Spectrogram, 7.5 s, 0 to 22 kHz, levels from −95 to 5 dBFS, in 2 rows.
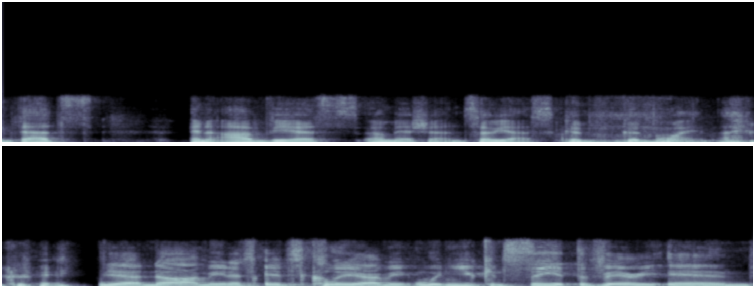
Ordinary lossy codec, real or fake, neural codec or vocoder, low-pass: Opus, 64 kbps; real; none; 7.2 kHz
